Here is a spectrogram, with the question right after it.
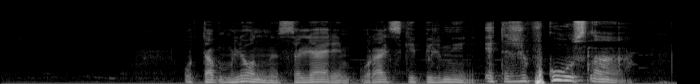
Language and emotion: Russian, positive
